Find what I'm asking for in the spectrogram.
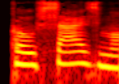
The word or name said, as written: coseismal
